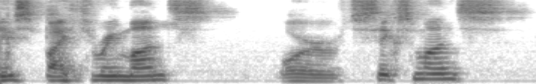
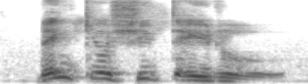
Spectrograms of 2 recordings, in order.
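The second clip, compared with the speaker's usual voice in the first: clumsy, bad learner's Japanese accent. A learner of japanese says a japanese phrase in a bad accent. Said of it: "There's my bad accent".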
